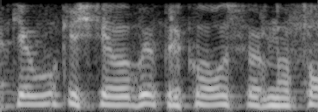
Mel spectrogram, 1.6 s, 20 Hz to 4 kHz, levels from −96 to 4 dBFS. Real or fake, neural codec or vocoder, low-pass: fake; codec, 16 kHz, 8 kbps, FreqCodec, larger model; 3.6 kHz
